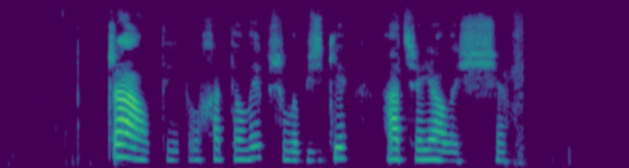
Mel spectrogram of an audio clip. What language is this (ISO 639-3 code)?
abk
